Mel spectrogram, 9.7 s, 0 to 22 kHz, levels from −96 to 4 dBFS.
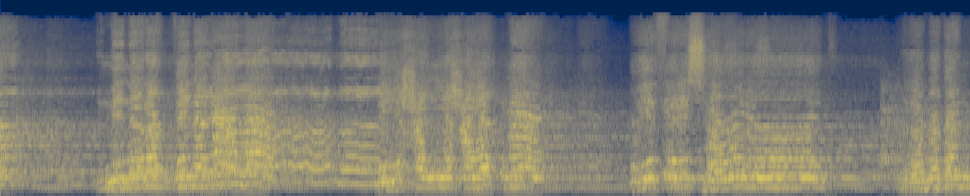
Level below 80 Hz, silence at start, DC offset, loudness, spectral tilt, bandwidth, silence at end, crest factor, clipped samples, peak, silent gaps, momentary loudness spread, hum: -58 dBFS; 0 s; under 0.1%; -17 LUFS; -2.5 dB/octave; 16 kHz; 0 s; 16 dB; under 0.1%; -2 dBFS; none; 15 LU; none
